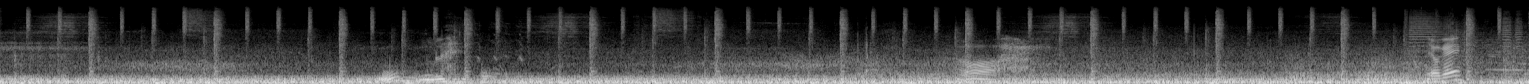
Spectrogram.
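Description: Yamaha Tracer 7's parallel-twin engine idling through an aftermarket DSX-10 exhaust, a steady low rumble, with a regular light ticking about three times a second over it. Short voice-like sounds come in about four seconds in and again near ten seconds.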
